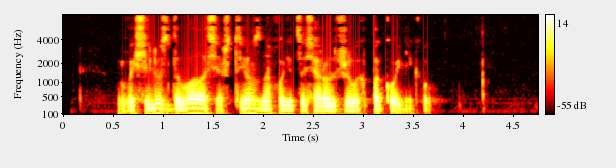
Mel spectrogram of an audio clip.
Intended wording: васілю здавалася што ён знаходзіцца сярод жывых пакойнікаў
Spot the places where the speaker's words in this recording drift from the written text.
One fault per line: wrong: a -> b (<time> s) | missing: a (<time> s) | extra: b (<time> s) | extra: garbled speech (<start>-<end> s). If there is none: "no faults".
no faults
